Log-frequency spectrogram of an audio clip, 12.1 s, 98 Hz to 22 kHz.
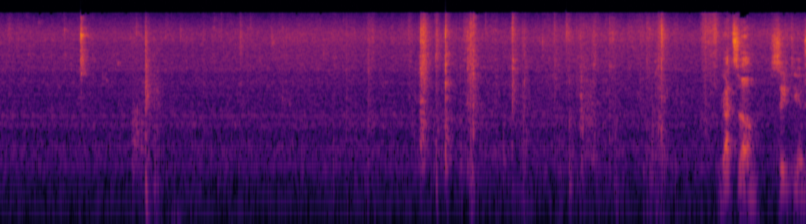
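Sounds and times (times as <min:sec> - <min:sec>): faint steady hiss: 0:00.0 - 0:12.0
paper and cardboard rustling: 0:05.3 - 0:11.0.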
